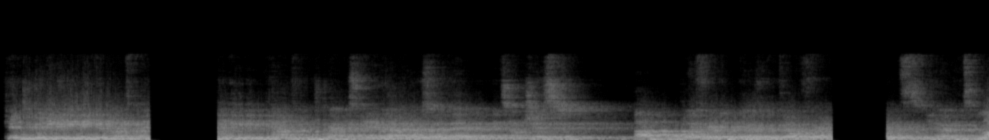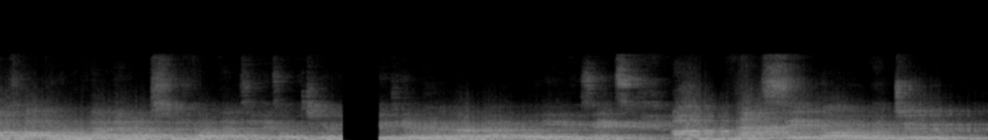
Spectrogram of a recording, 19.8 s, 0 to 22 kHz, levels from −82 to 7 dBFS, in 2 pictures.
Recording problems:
room echo; strong; dies away in 3 s
off-mic speech; far
distortion; slight; 10 dB below the speech
audio cutting out; at 1.5 s for 0.5 s, at 8.5 s for 0.5 s and at 13 s

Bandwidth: 13.5 kHz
